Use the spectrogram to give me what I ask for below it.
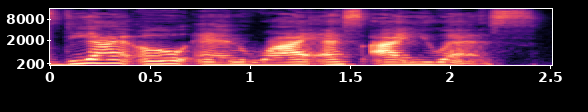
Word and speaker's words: Dionysius: Alexa, how do you pronounce d i o n y s i u s? I pronounce that Dionysius.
